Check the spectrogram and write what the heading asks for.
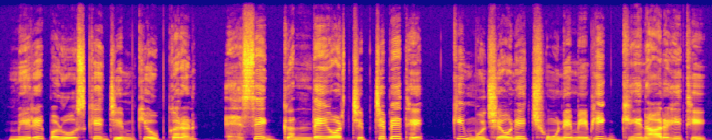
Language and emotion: Hindi, disgusted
